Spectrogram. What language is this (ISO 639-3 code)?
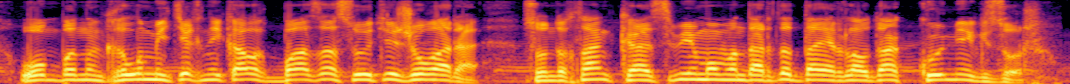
kaz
